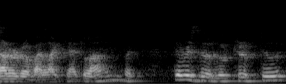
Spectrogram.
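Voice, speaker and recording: The man's voice is high-pitched, and the room echo can be heard. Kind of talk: prepared humorous speech. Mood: wry, joking. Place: garden. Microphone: podium.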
